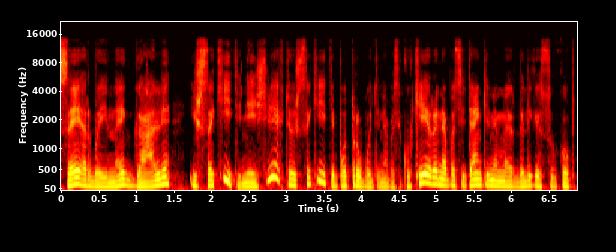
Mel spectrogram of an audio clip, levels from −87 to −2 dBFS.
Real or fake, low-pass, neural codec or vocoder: real; 14.4 kHz; none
